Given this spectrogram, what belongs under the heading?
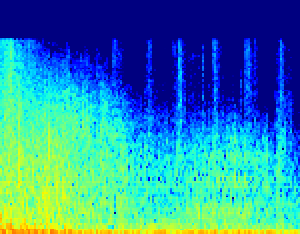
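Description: A blasting spell explodes in the Hogwarts Legacy video game, a loud booming burst that rumbles and fades over a few seconds, with no voices.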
